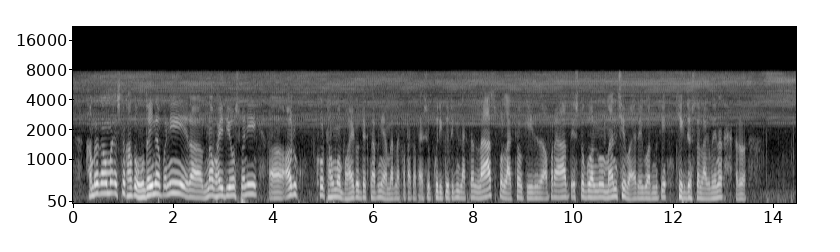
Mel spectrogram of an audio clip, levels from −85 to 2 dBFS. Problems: constant background noise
